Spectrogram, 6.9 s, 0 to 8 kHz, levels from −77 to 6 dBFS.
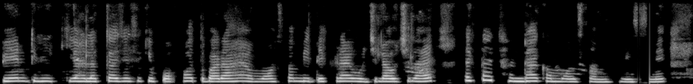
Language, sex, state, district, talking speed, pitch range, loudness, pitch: Hindi, female, Bihar, Saharsa, 215 wpm, 265-290 Hz, -15 LUFS, 280 Hz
